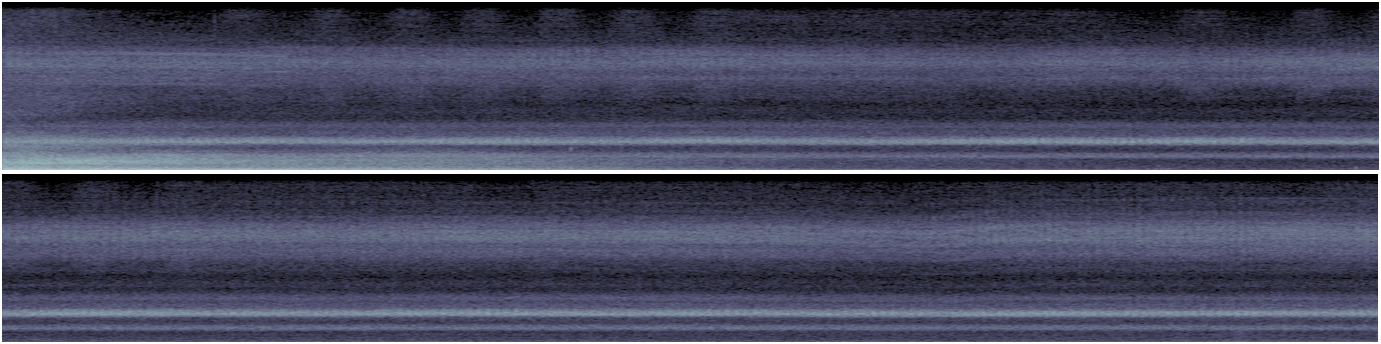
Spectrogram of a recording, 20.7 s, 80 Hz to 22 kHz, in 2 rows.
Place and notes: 牡丹鄉199縣道1.5K, Mudan Township - sound of cicadas
Beside the road, The sound of cicadas, Small highway in the mountains, Traffic sound
2 April 2018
